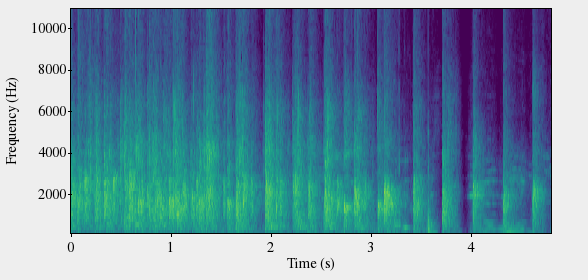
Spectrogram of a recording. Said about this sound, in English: Y'all come on and give me one another hand clap of praise for the words.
